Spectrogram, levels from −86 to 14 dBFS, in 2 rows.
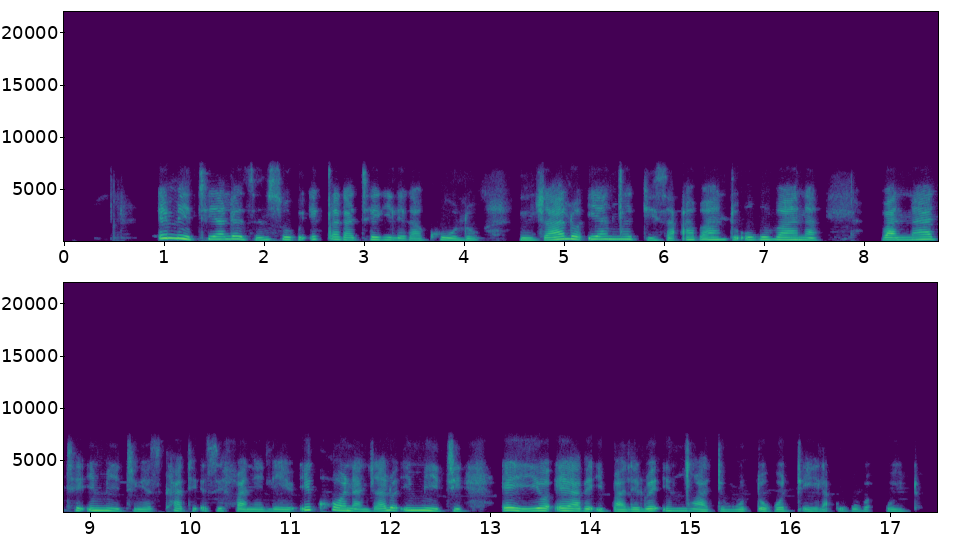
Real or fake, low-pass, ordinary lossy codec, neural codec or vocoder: real; 7.2 kHz; Opus, 16 kbps; none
